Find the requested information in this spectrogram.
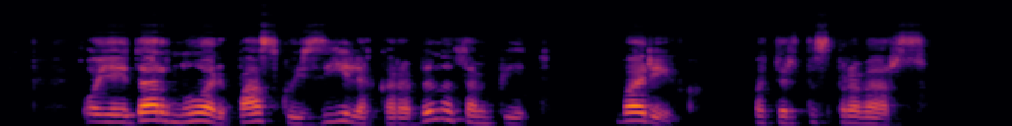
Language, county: Lithuanian, Telšiai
